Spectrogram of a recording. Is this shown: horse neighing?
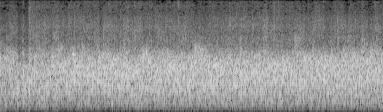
no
